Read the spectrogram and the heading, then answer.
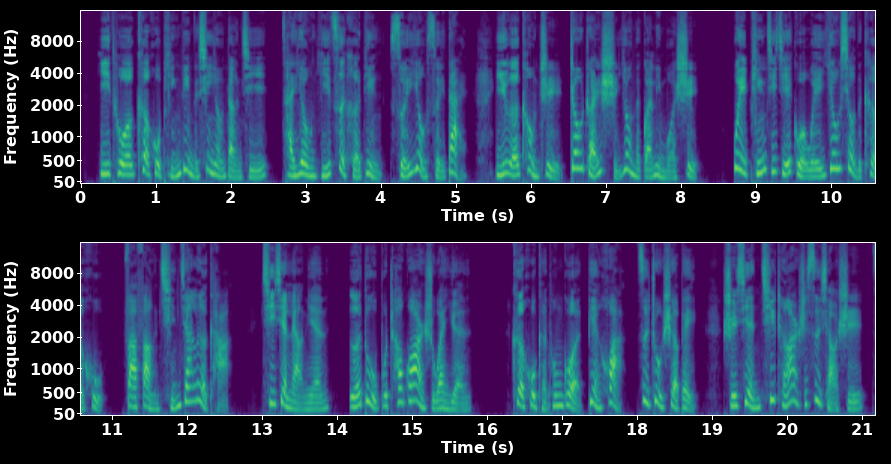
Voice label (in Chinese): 女 产品介绍; 富秦家乐卡贷款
